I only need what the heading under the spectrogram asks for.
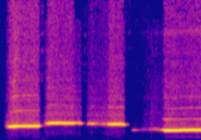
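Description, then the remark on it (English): A person whistles a short four-note tune, clear: two higher notes, a slide, then a drop to a lower held final note. No one speaks. “So we both love the Hunger Games. So just randomly, we'd go...”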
